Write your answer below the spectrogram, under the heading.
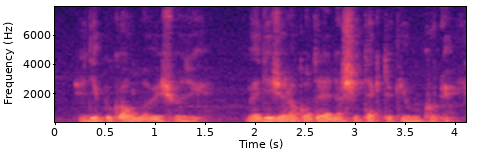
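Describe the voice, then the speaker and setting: A man's fairly high-pitched voice amid audible room echo and noticeable background noise. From Tunisia, Italian family. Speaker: retired plumber telling his life story. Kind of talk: documentary interview, life story. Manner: halting, with repetitions.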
